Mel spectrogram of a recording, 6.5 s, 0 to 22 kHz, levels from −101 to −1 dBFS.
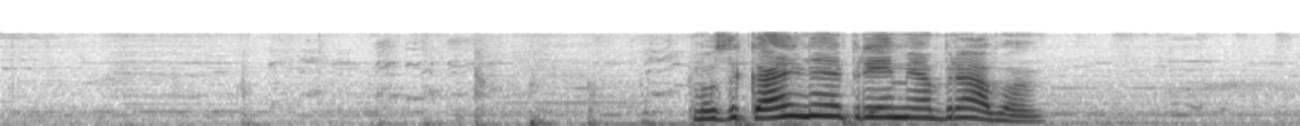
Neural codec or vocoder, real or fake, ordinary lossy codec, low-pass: none; real; none; 7.2 kHz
